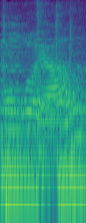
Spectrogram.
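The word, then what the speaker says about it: Mont-Royal: have to say that mon Royale which looks like Mont Royal if you spell it out that was probably my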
